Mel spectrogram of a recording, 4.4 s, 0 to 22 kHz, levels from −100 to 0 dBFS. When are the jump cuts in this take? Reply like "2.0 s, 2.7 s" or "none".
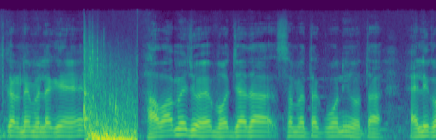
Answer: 1.1 s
